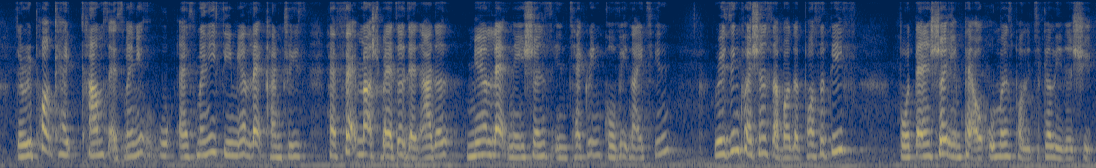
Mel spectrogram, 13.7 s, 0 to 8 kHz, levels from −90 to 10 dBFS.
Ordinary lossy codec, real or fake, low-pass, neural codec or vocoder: none; fake; none; codec, 16 kHz, 16 kbps, FunCodec, trained on Chinese and English, 50 frames a second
